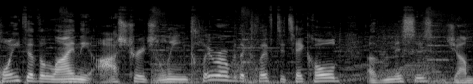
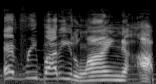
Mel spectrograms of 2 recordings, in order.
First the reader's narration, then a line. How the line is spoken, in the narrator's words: shouted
